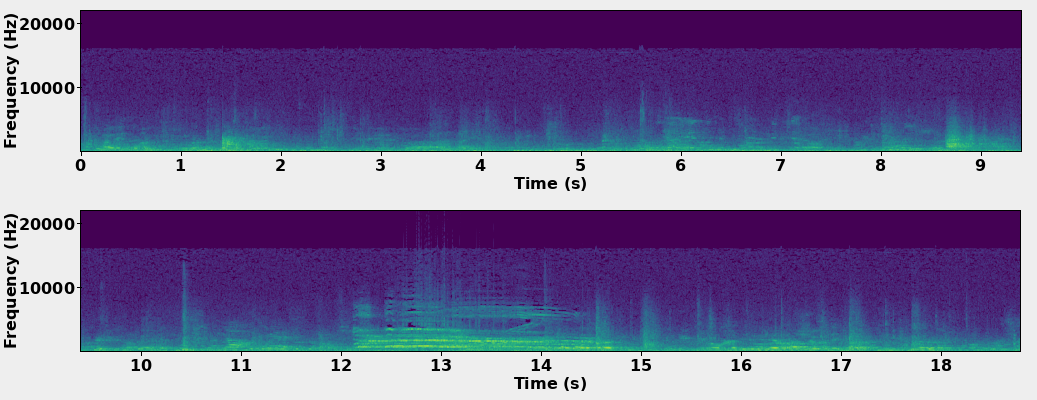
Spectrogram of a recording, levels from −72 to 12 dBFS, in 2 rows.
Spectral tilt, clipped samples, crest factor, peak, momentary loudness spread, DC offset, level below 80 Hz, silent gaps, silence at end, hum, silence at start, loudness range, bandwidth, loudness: -5.5 dB/octave; under 0.1%; 14 dB; 0 dBFS; 13 LU; under 0.1%; -30 dBFS; none; 0 s; none; 0 s; 11 LU; 17 kHz; -15 LUFS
